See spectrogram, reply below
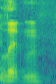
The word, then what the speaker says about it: Litten: Litten. – Litten. – Oh, because it rhymes with kitten.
